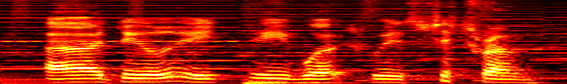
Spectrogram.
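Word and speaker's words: Citroën: deal he works with citrone or citrin as they pronounce here um he's got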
